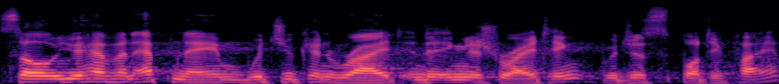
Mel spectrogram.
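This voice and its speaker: A man with a German accent talks at a medium pitch with ordinary variation in his pitch. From Germany. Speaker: software engineer presenting to developers. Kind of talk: technical presentation. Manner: fast.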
